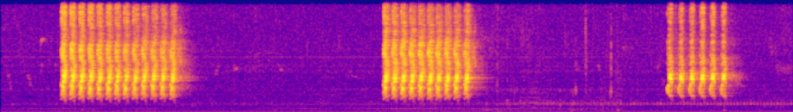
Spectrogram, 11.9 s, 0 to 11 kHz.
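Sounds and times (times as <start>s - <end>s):
Steller's jay calling: 0.8s - 3.0s, 5.4s - 11.7s.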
